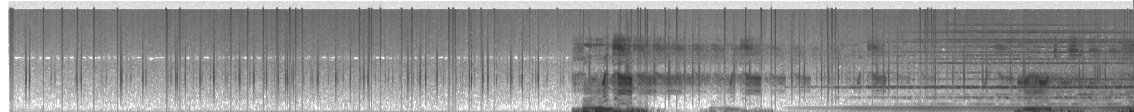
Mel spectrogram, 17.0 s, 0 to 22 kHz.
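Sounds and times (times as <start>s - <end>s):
static hiss with crackles: 0.1s - 17.0s.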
